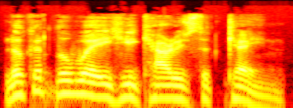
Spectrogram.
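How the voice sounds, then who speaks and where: A pompous, jittery personnel examiner acted by a man, brusque and easily irritated. His low voice has the officious snap of a radio play character, recorded dry. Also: sing-song, normal speed, no room sound. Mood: indignant. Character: pompous, nervous, testy male store personnel examiner. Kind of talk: radio drama acting.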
